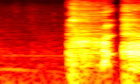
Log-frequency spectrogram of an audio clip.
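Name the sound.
coughing and throat clearing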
